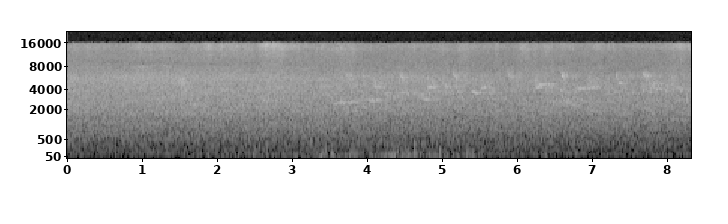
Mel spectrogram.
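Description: Faint outdoor garden ambience with small birds chirping in short high notes through the middle of the stretch. A few low thuds on the microphone come about three to five seconds in.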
